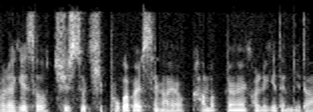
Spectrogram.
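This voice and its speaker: A man's fairly low voice with lively intonation at a fairly quick pace. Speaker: student diving club lecturer. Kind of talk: lecture. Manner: fast.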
